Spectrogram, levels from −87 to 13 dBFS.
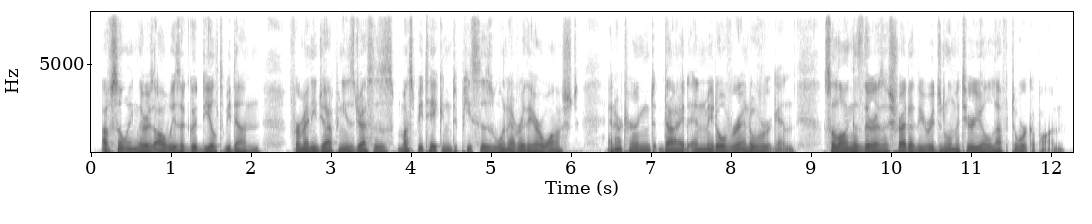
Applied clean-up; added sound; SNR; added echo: none; none; none; none.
